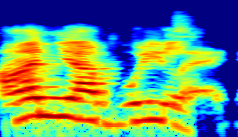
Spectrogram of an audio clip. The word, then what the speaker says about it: Anyabwile: Anyabwile. There we go. Sometimes you Welcome. gotta do it more than once. I'm sorry? Sometimes you just gotta do it more than once. Yeah, there we go. Anyabwile is such a beautiful name.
